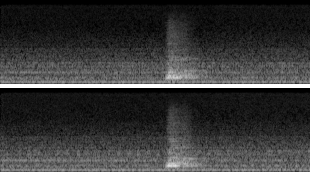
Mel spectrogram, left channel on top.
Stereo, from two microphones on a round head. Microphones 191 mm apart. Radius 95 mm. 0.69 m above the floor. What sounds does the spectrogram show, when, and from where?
1.6 s a whoosh: 30° left (ahead or behind), 1.8 m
